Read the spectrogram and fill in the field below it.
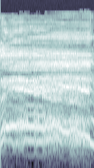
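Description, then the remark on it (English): A single blood-curdling yell of the Wendigo at an Ojibwe village rings out loud, a piercing, strained cry held steady for about two seconds before cutting off. No one speaks. “His eyes began to glow brightly, and he yelled out three blood-curdling yells.”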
